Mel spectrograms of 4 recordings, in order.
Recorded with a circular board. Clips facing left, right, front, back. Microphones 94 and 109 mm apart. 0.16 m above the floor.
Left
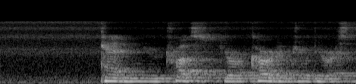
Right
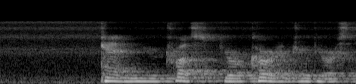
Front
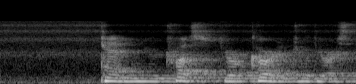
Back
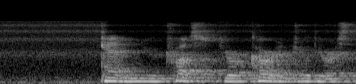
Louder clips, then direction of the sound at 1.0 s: Right 1 dB, even; 20° left.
